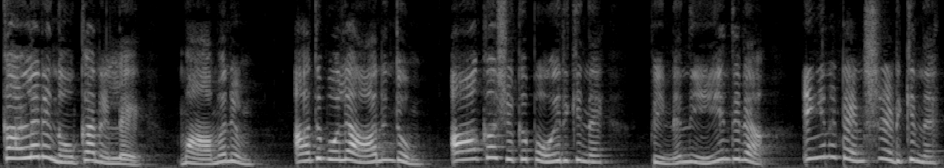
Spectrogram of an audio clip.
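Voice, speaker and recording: A woman's voice: extremely high pitch, big pitch swings, moderate pace, bright, forceful tone, full character voice. A woman reading a stern, fatherly man. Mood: scolding. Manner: scolding yet fatherly. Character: stern, protective middle-aged family man.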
